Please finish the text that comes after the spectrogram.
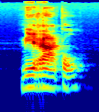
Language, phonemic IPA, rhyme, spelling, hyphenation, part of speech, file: Dutch, /ˌmiˈraː.kəl/, -aːkəl, mirakel, mi‧ra‧kel, noun, Nl-mirakel.ogg
- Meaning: miracle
